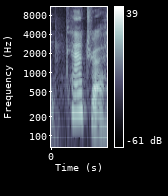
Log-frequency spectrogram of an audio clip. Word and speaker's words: Quatre: You can just call me Catra if that's all right. You don't mind? Catra, I didn't remember how it's pronounced. Then Catra it is.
